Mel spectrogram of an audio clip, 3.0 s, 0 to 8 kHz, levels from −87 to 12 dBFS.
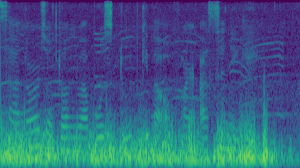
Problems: constant background noise, background conversations at intervals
